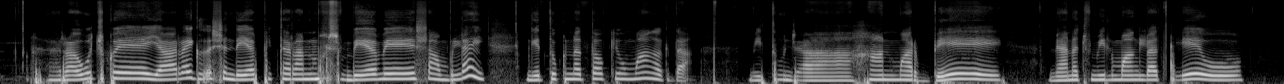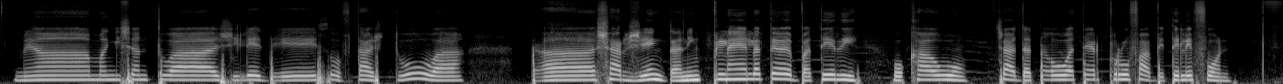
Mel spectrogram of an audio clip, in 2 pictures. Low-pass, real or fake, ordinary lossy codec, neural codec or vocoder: none; fake; none; autoencoder, 48 kHz, 128 numbers a frame, DAC-VAE, trained on Japanese speech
